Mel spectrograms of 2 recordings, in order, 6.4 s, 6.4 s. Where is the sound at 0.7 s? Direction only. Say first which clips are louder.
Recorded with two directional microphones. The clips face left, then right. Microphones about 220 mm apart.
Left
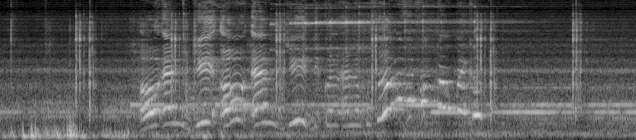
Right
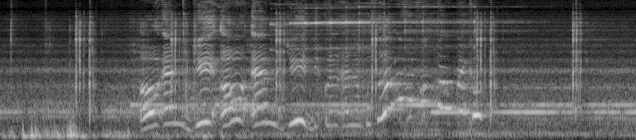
Left 1 dB; centre (ahead or behind).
